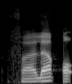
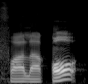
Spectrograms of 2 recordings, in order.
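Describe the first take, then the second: First: The final Q ends cleanly with no vowel. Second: The final Q is followed by an added vowel. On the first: The speaker calls it right. "falaq murni menjadi apa? Sukun" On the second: The speaker calls it wrong. "Tidak falaqo, tidak condong"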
